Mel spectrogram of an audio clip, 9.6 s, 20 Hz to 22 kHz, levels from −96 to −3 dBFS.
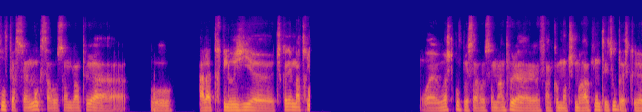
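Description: At 2.28 to 2.31 s, and again at 4.61 to 4.64 s, the speech is broken by a brief glitch lasting about 30 ms. Both are damaged data in a compressed stream: corrupted bytes leave the decoder unable to read those frames correctly, so it loses sync and hunts for the next valid frame header. On a spectrogram each appears as a narrow vertical disturbance. The waveform shows a short irregular disruption in the surrounding envelope.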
